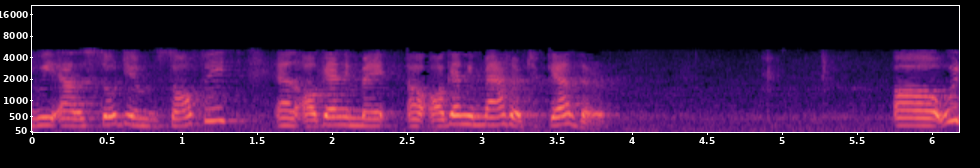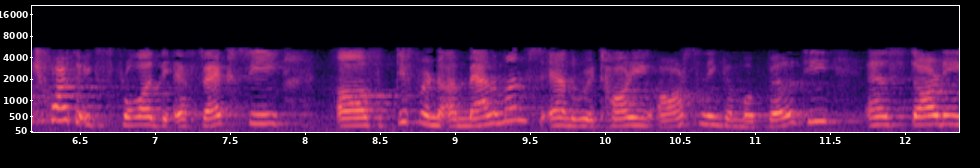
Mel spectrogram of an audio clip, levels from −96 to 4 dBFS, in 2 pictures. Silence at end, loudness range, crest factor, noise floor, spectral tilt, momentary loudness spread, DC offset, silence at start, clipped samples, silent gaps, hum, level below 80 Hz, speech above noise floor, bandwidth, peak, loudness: 0 s; 3 LU; 18 dB; -58 dBFS; -5 dB/octave; 8 LU; under 0.1%; 0 s; under 0.1%; none; none; -66 dBFS; 28 dB; 5.4 kHz; -12 dBFS; -30 LUFS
